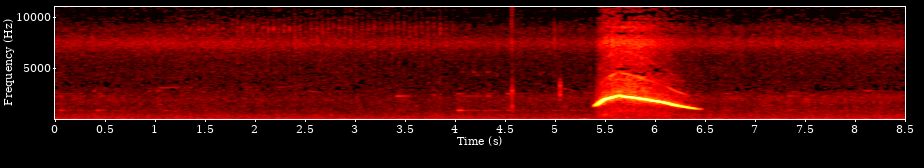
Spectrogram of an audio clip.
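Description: Common buzzard giving its mewing call once, a little past the middle: a single drawn-out whistled note that rises briefly, then glides down for about a second.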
